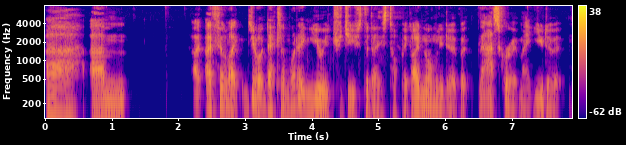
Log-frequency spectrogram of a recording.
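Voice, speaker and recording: A British man hosting a casual podcast, his voice very low and deep. It is husky and croaky from a lingering cold. He rambles through his points with fillers and frequent chuckles. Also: a little fast, dark tone. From Britain. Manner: rambling, laughs often, many fillers. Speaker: podcast host.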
